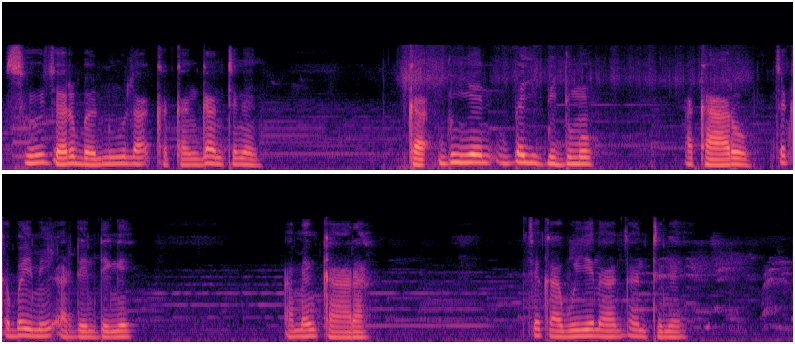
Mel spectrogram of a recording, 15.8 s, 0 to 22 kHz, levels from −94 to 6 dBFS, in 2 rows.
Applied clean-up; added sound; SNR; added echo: none; none; none; none.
